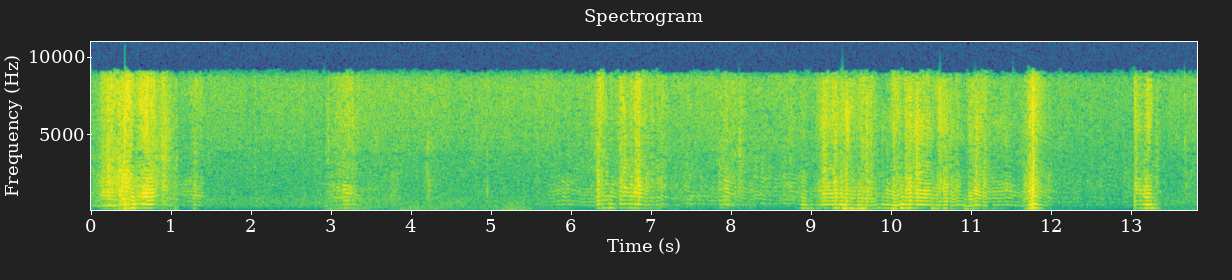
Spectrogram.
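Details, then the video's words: A housefly's low humming buzz comes in scattered bursts of varying length, pitch wobbling, separated by quieter spells and a few brief sharp passes. "housefly sound effect"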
